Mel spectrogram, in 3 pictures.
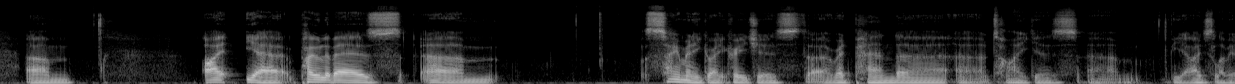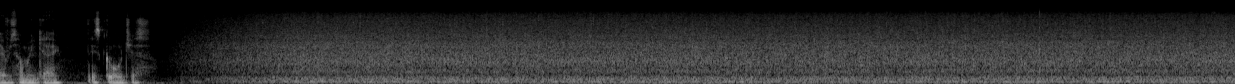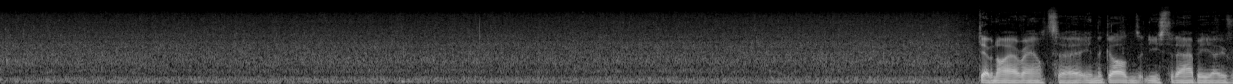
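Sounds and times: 
light rain falling outdoors in the gardens at Newstead Abbey in Nottinghamshire: 0.0s - 12.7s, 14.0s - 37.0s
speech: 0.3s - 0.8s, 2.0s - 5.0s, 6.4s - 13.9s, 34.5s - 37.0s.

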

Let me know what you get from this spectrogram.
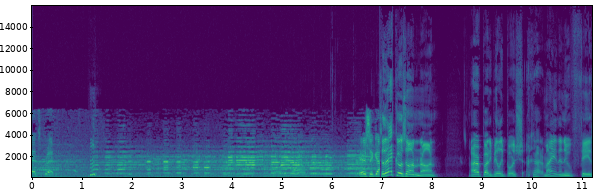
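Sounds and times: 
speech: 0.0s - 4.4s, 6.6s - 11.2s
car horns honking in a rally parade: 0.0s - 7.0s
vehicles passing in a rally parade: 0.0s - 7.0s.

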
